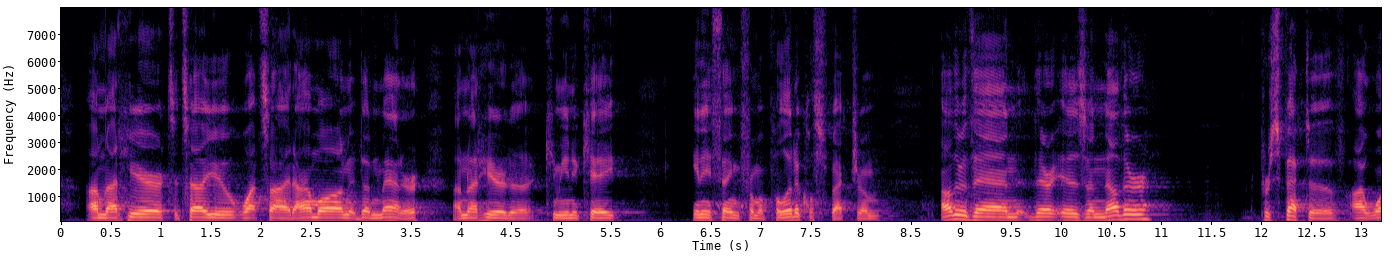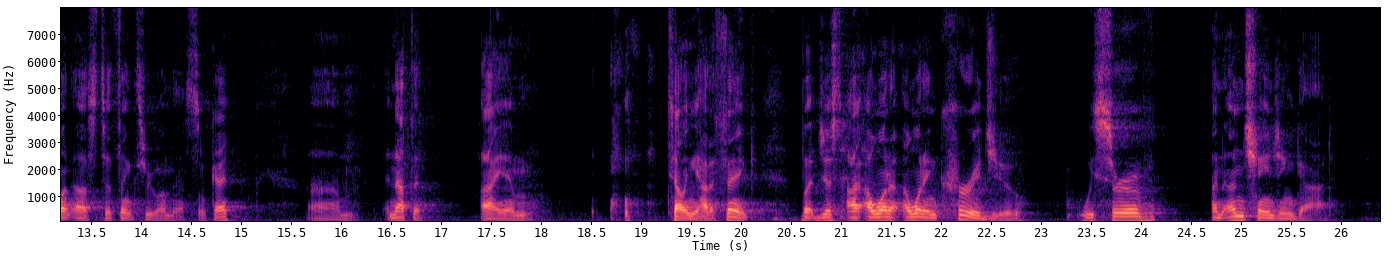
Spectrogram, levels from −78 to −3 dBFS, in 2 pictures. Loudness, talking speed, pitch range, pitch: -25 LUFS, 145 wpm, 110-125 Hz, 115 Hz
